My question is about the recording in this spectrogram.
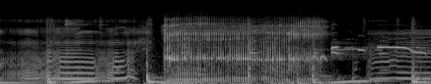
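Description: Comedy film background music with swooping sound effects and grunting, burp-like noises.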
